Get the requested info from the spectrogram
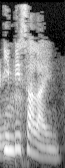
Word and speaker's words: Invisalign: Quería hablar del Invisalign. ¿Cómo se dice exactamente? Invisalign, eso.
